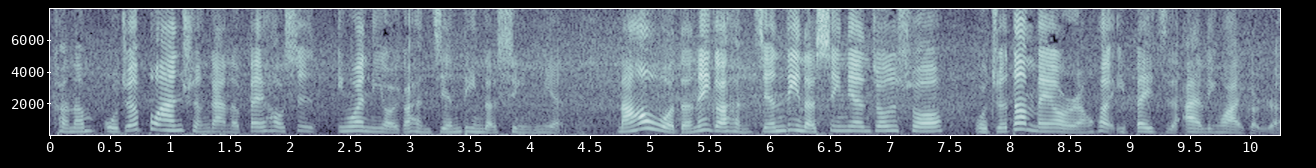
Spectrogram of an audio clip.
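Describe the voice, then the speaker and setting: Over noticeable background noise, a woman talks fairly quickly in a high pitch with lively intonation. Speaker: podcast co-host. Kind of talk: casual chat. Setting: windy rooftop balcony at her home.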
